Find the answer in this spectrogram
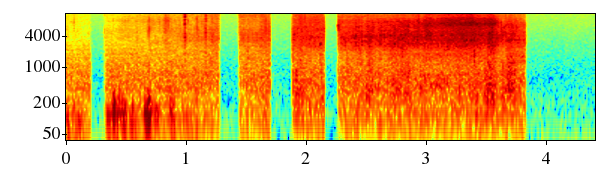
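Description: Faint outdoor noise in short stretches, broken off several times by sudden dead silence where the footage is cut. A soft, even hiss rises about two seconds in and stops abruptly just before the end.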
